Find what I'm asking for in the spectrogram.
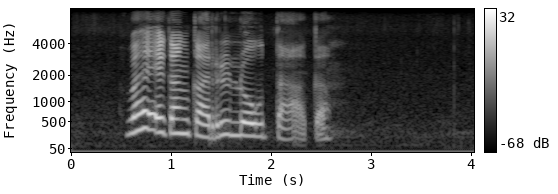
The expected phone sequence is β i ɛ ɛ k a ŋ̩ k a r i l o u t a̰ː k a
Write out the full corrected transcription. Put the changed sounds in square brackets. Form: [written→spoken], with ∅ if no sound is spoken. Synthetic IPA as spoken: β [i→a] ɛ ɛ k a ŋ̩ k a r i l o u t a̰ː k a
